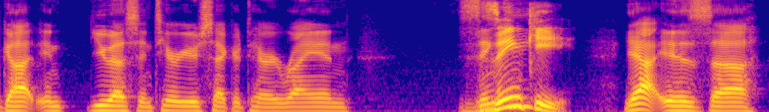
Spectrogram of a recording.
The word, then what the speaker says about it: Zinke: Interior Secretary Ryan Zinke. Yeah, rhymes with Slinky.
